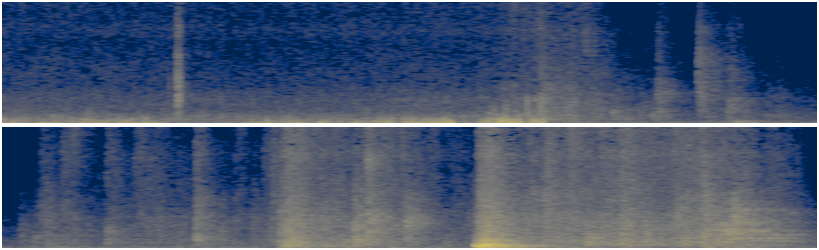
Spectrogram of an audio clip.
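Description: Wind buffeting the microphone, then after a cut, plastic shopping bags rustling and one heavy thump a little past halfway as the loaded grocery bags are set down on a kitchen bench.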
